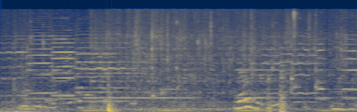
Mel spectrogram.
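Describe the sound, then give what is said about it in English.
Cream being poured into a mixing bowl during home baking with children, a soft liquid trickle running under voices talking. “So somebody can add the cream in there. And then all we have to do is stir it up.”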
